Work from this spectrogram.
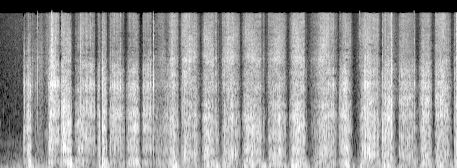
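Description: A flat wooden stick is rubbed back and forth over a flat, gritty sheet of coarse sandpaper. It makes a fast series of harsh, dry scratching strokes with a bright, rasping texture. Each stroke cuts off quickly into brief pauses.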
